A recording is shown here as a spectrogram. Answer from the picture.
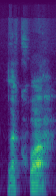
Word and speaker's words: La Croix: girl gets it no it's not perrier it's la croix it's pronounced lacroix right lacroix lacroix oh it's saying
